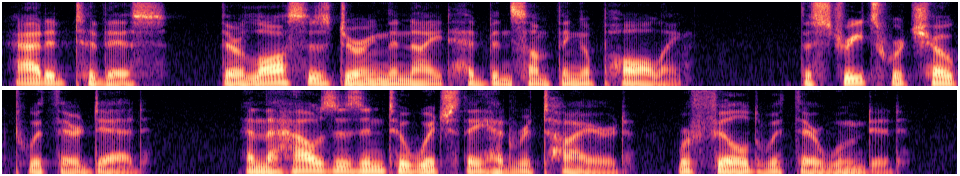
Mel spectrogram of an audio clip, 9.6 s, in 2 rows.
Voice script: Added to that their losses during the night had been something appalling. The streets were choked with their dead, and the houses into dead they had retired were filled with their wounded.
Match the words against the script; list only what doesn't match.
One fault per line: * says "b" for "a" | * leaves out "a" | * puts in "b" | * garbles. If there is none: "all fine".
* says "this" for "that"
* says "which" for "dead"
